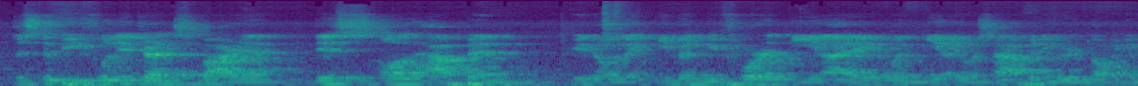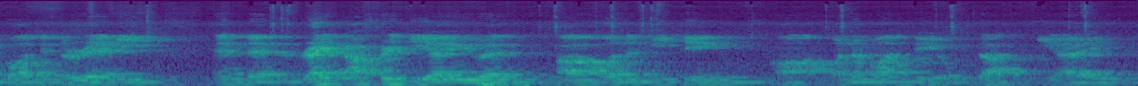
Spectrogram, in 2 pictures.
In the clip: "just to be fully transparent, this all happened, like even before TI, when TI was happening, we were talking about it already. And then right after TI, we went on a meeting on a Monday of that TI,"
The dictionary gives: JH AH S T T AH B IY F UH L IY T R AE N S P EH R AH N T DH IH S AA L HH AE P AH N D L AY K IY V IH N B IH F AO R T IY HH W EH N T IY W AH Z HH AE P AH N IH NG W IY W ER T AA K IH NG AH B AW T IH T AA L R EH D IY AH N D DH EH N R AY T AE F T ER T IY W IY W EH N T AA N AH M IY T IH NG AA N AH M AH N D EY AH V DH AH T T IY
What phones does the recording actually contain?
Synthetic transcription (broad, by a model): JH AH S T T AH B IY F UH L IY T R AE N S P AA R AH N T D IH S AA L HH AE P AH N D L AY K IY V IH N B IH F AO R T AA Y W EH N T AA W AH S HH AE P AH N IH NG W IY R T AA K IH NG AH B AW T IH T AA L R EH D IY AH N D EH N R AY T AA F T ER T IY W IY W EH N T AA N AH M IY T IH NG AA N AH M AH N D EY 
